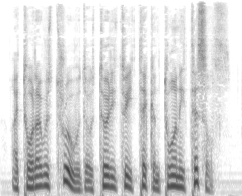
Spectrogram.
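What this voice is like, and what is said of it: Strong London accent, F for TH. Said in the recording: “someone with a strong London accent might pronounce ... using F and D sounds. I'll demonstrate.”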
